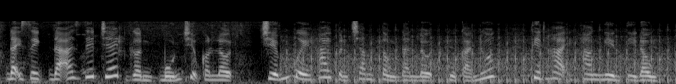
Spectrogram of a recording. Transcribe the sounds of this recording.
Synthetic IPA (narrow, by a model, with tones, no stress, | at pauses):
ɗa̰ː˧˨jzï˨˩k̟̚ɗa̰ː˧˥zi˦˥ət̚t͡ɕe˦˥t̚ɣə˨˩nɓo˨˦nt͡ɕḭ˧˨əwkɔ˧nlə̰ː˧˨n | t͡ɕi˨˦əmːɨ˨˩əjhaː˧jfə˨˩nt͡ɕa˧mt̪ə˨˩wŋ͡mɗaː˨˩nlə̰ː˧˨nku˧˩əkaː˧˩nɨ˦˥ək̚t̪ʰi˨˩ət̚ɦa̰ː˧˨jhaː˨˩ŋːi˨˩nt̪i˧˩ɗə˨˩wŋ͡m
